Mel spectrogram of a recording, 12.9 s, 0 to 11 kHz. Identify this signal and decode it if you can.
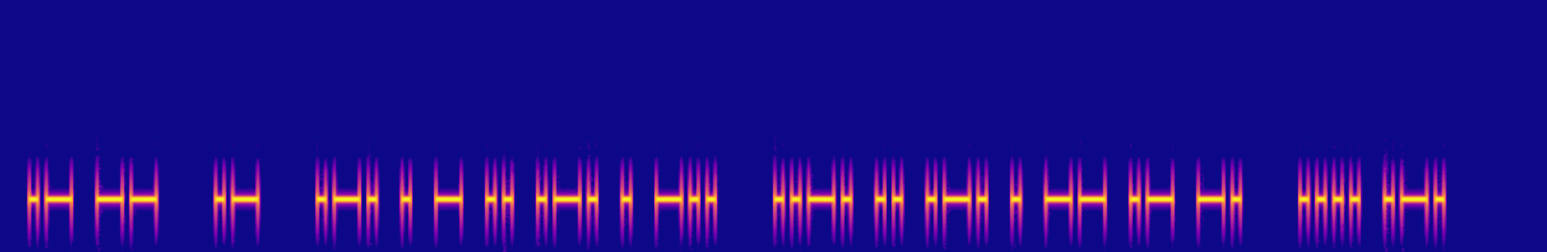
Morse code, heard as a keyed tone, about 17 wpm, 700 Hz. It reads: AM A RETIRED FIREMAN HR
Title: Speed-Racing Common QSO Phrases - 17wpm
